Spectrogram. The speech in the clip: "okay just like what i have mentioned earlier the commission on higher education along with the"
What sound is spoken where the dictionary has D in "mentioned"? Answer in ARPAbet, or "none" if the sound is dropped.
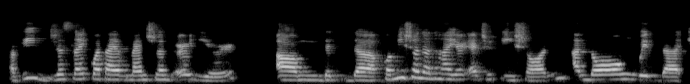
D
